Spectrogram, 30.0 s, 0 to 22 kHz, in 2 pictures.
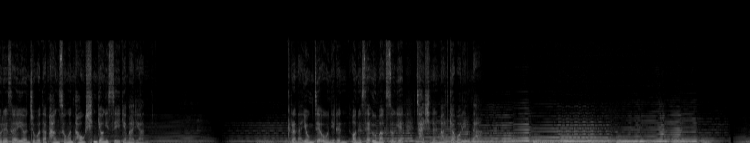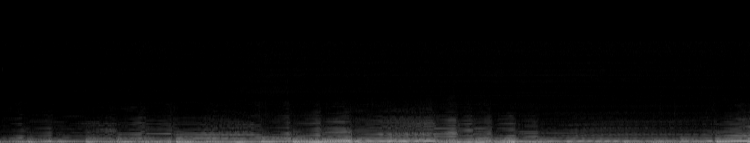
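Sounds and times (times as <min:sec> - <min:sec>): bowed viola melody: 0:00.0 - 0:30.0.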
